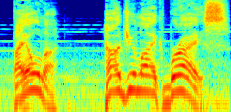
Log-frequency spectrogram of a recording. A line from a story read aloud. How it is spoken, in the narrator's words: a newsman called out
